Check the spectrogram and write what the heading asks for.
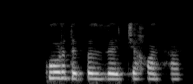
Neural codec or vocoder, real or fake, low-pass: none; real; 7.2 kHz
